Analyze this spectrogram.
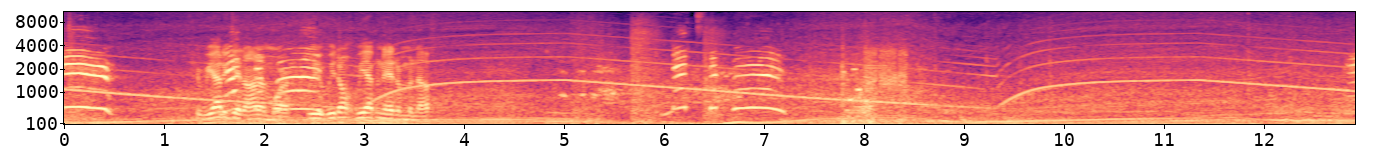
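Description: A police siren wails, slowly rising and falling.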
